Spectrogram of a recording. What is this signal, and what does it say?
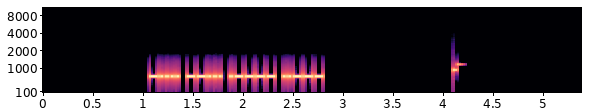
Morse code, heard as a keyed tone, about 44 wpm, 700 Hz. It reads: 6712
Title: Numbers - 4-Digit 45wpm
